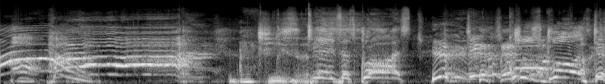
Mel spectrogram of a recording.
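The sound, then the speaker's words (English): A loud, high-pitched scream from a video rises and wavers for about two seconds, then breaks off into excited talking and chuckling voices. “And then that scream.”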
